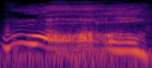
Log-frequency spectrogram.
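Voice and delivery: mock startled whoa, very high and breathy.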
